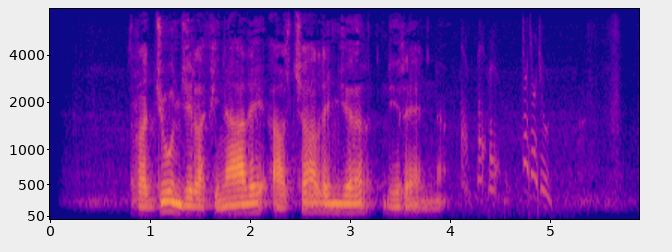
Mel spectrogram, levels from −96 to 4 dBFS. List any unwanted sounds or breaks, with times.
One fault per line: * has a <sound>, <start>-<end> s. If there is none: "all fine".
* has a chirp, 4.1-5.1 s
